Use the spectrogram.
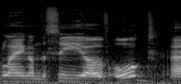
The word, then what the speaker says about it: Auggd: I am rob laying on the CEO of org it's pronounced Borg we are that short for augmented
